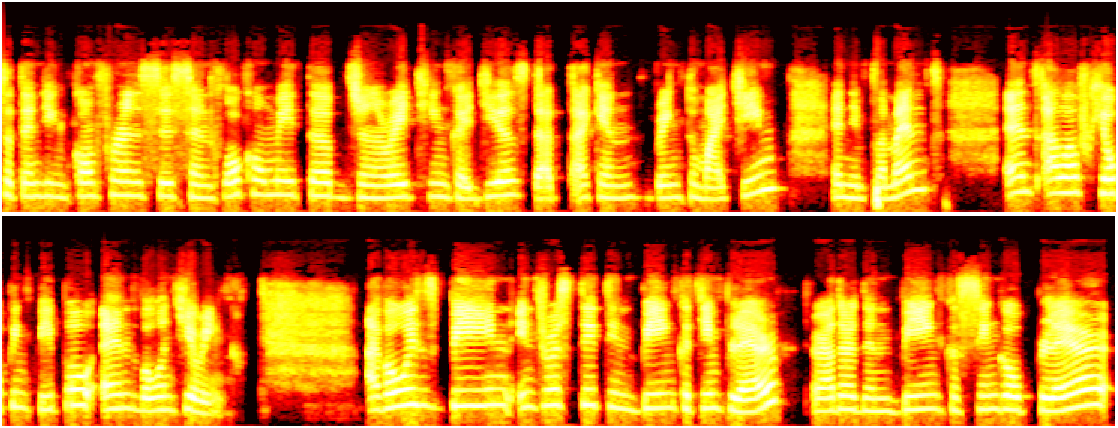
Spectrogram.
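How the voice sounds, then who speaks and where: A woman from Bulgaria presents a prepared talk in a steady, slightly careful way. Her voice sits a little high and sounds dry, with no room around it. The dull, muffled call audio takes the top off her voice. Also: dry recording. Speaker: conference speaker. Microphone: video call.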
